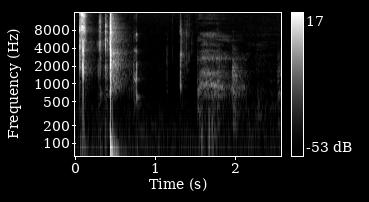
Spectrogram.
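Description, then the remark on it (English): A beer bottle is opened with a bottle opener: a few sharp metallic clicks and a clink as the opener catches the cap, then a short pop and a soft fizzing hiss of escaping gas. “I have an actual bottle tonight, so I got to get the opener.”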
